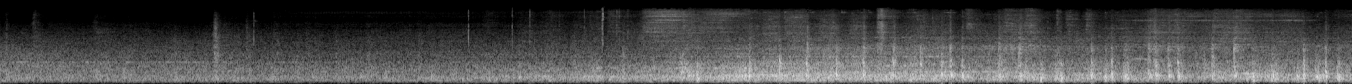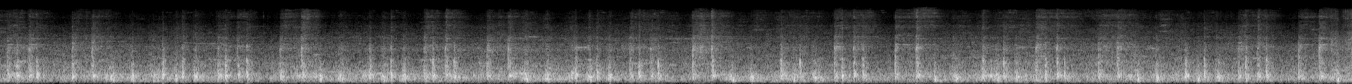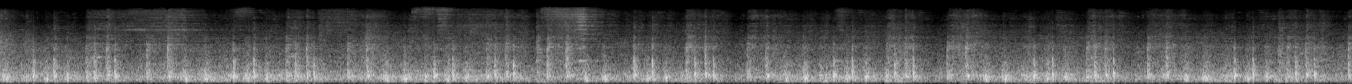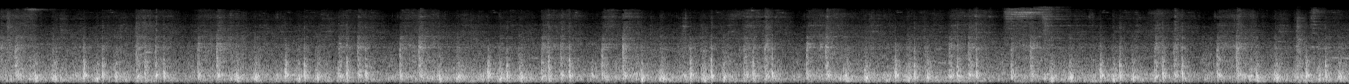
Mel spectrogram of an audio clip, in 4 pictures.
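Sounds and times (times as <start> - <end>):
train wheels clattering over joints: 5.8 - 54.0.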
